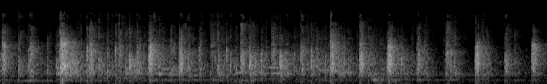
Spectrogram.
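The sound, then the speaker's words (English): A crowd gives a round of applause to God after a prayer, clapping steadily for several seconds, with many overlapping hand claps forming a dense, crackling wash of applause that stays fairly even before thinning slightly toward the end. “You can give a round of applause for that to God.”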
